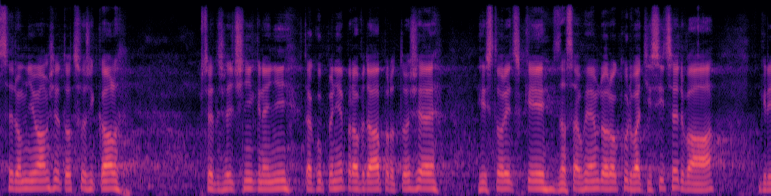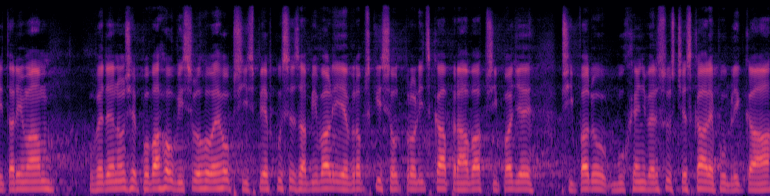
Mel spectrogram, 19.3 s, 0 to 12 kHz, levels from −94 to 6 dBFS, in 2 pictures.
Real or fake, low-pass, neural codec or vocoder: fake; 10.8 kHz; codec, 24 kHz, 3.1 kbps, DualCodec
